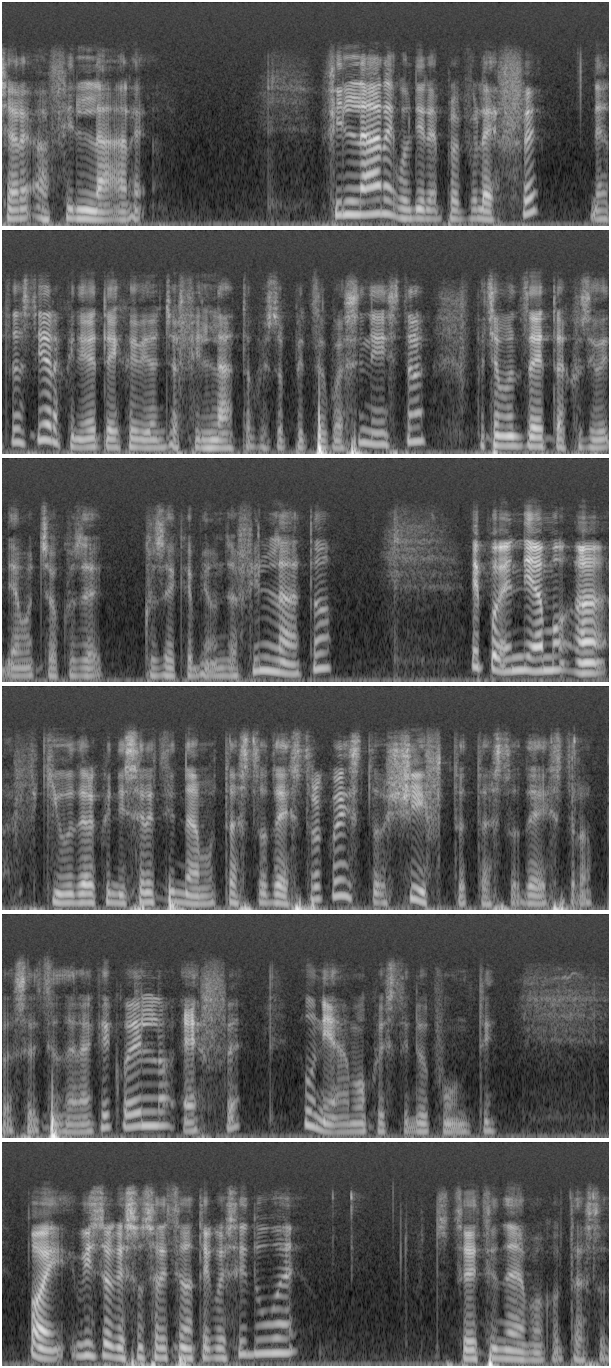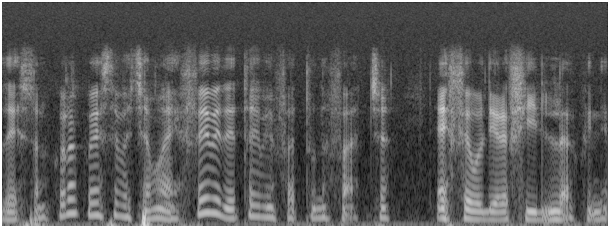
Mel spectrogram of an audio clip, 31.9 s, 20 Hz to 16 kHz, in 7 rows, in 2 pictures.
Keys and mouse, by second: 1.2-8.3 middle drag, 8.3 z, 15.4-17.4 right drag, 17.8-19.8 right drag, 19.8 f, 25.2-28.8 right drag, 28.4 f, 28.8-31.8 middle drag.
